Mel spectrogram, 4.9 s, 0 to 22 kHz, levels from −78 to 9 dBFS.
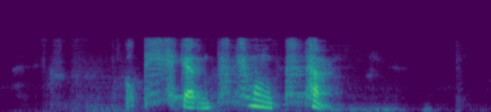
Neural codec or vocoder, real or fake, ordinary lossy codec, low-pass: codec, 16 kHz in and 24 kHz out, 0.6 kbps, FocalCodec, streaming, 4096 codes; fake; Opus, 64 kbps; 5.4 kHz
